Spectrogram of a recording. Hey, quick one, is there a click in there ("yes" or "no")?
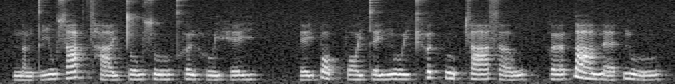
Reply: no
